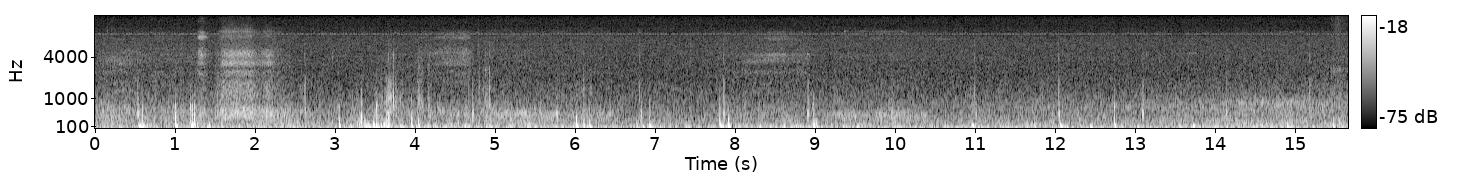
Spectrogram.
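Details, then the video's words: A French Bulldog asleep indoors, snoring softly with low, rumbling breaths and short snorty clicks at an uneven pace, the loudest stretch near the start, over a quiet room. "Храп собаки"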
